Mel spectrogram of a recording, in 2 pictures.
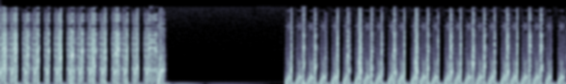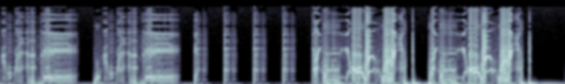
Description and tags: Loveing the Glitches
bending, circuit-bent, coleco, core, experimental, glitch, just-plain-mental, murderbreak, rythmic-distortion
